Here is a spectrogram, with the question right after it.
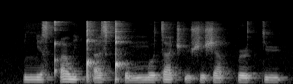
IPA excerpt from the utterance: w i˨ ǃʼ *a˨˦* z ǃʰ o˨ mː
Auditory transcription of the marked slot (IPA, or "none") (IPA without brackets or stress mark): a˨˦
